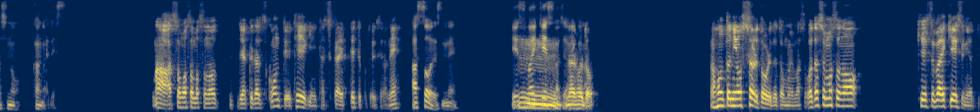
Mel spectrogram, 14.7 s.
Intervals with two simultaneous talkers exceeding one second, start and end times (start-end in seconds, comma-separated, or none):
7.7-9.0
